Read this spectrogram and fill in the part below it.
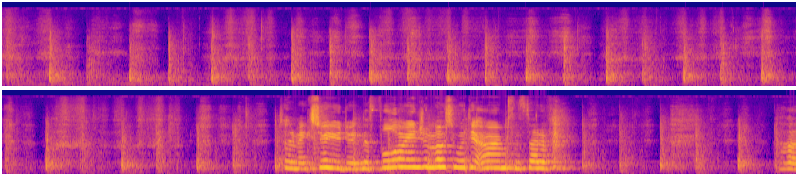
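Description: Feet land in a quick, steady rhythm of jumps.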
